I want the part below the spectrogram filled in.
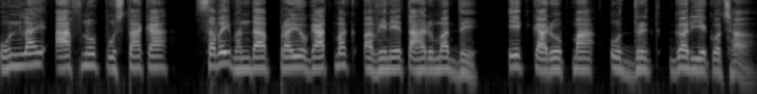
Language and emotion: Nepali, neutral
